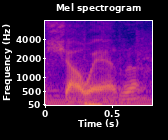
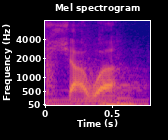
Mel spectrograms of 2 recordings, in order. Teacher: R finale sulle parole inglesi sono sempre schwa, non è shower, è shower.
